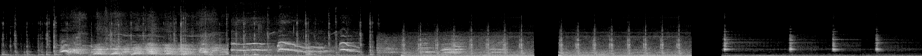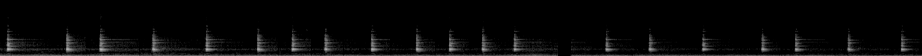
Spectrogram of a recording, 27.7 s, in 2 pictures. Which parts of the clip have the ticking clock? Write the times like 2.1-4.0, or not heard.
0.0-27.6.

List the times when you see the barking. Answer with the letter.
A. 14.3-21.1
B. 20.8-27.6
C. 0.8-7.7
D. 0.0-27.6
C.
